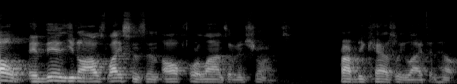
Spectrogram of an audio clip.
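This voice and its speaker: Talking at a very fast pace in an animated tone, a man with an American accent shows ordinary pitch variation. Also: medium pitch for a man, big swings in loudness. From Kansas City, Missouri. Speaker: former fraud convict telling his story. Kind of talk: casual interview storytelling.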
